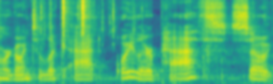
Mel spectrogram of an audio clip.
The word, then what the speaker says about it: Euler: going to look at Oiler paths so even though it looks like it's spelled uler um this Swiss mathematician's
